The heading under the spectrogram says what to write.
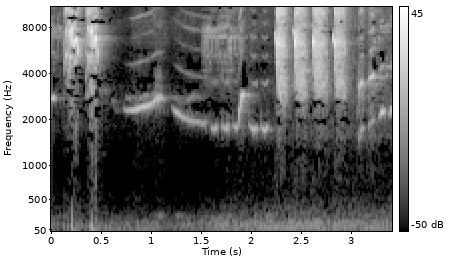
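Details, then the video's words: Energetic Sunda robin song: clear level and slurred whistles, one rising sharply, then a run of four rapid buzzy rasping notes and further whistled phrases, with a faint low hum beneath. "TLEDEKAN GUNUNG GACOR"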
